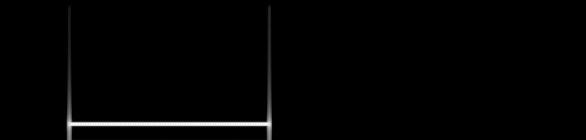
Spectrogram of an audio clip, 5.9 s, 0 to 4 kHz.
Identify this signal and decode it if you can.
Ringback tone (North America), 440 + 480 Hz.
